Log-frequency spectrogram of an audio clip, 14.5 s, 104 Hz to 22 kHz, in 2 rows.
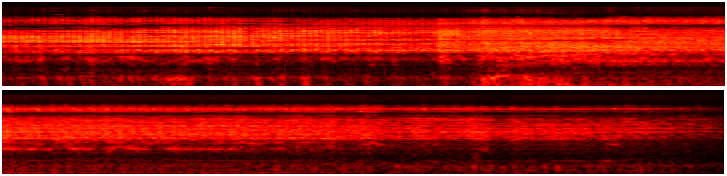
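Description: Massey Ferguson 375 tractor's four-cylinder diesel engine running as the tractor works the soil, growing fainter as it moves away in the second half.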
